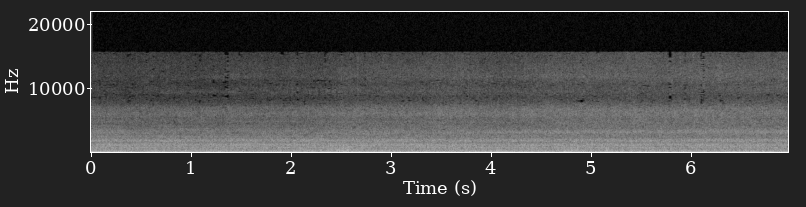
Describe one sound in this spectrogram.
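Tyres rumble steadily on a road.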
